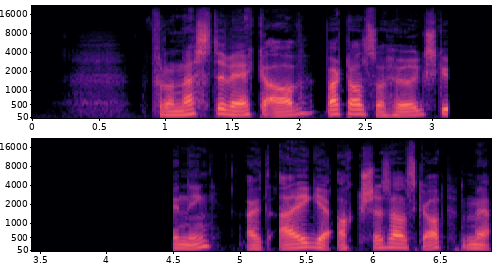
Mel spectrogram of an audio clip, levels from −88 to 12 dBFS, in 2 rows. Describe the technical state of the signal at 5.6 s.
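At 5.6 s the speech signal is intact, with no dropout, distortion or other technical fault.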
